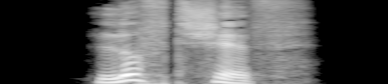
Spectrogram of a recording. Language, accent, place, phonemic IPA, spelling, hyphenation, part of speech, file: German, Germany, Berlin, /ˈlʊftˌʃɪf/, Luftschiff, Luft‧schiff, noun, De-Luftschiff.ogg
- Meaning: 1. airship 2. airplane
